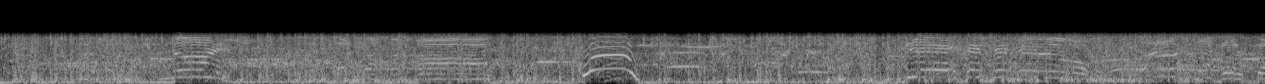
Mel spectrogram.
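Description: Spectators whooping and shouting over the continuous rumble and crackle of aerial fireworks shells bursting in a dense finale. One long rising-and-falling "whoo" comes about halfway through.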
